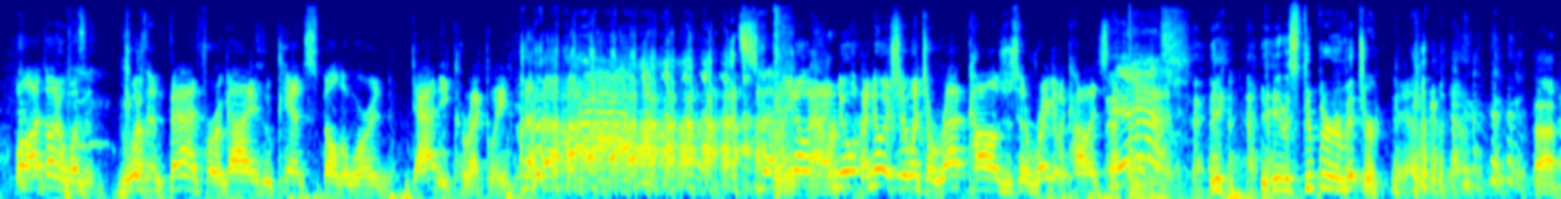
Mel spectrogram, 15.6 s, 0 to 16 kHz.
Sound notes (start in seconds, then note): 5.1 laughter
